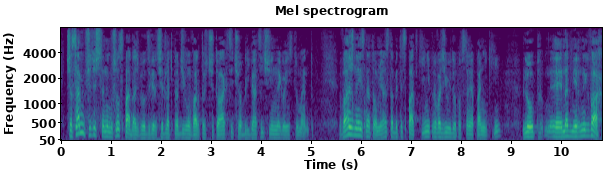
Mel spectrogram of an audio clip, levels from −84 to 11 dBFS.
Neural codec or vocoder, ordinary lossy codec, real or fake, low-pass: none; none; real; none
